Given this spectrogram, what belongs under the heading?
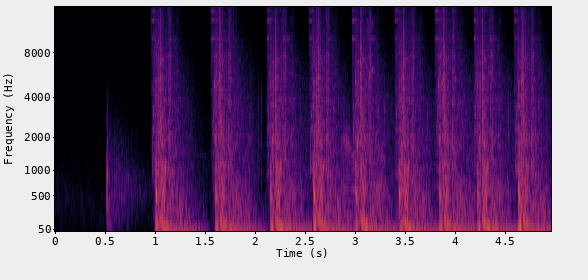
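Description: Loud bursts of gunfire in the video game PUBG, about nine sharp, evenly spaced shots with ringing decay after one softer opening crack, close and unmasked by talk.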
